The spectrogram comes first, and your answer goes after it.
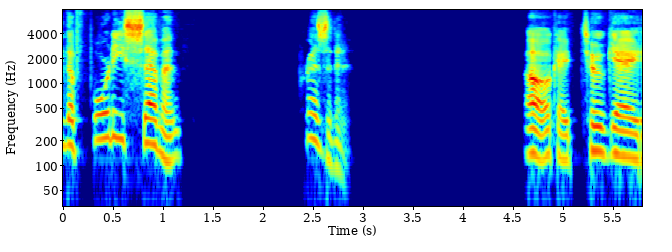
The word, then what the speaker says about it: Takei: Too gay, too kai. Okay, that's what Sanglant was saying. He pronounces it too gay, too K.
